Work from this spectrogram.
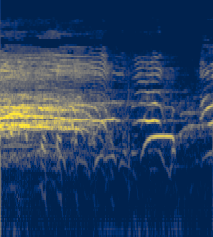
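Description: A crowd of children shouting and cheering together in a rowdy, overlapping chorus of high voices, close by and continuous throughout.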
